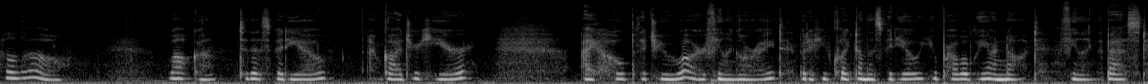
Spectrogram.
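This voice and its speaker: Soft-spoken and calm in tone, this voice moves at a fairly slow pace with long, frequent pauses. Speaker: ASMR creator guiding calming exercises. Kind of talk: calming introduction to camera. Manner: soft-spoken, calm, reassuring.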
